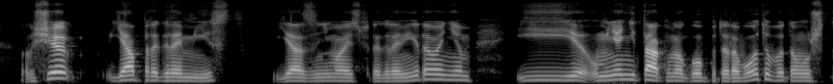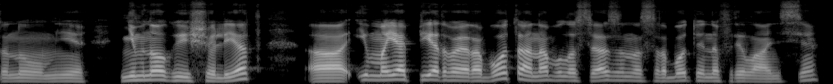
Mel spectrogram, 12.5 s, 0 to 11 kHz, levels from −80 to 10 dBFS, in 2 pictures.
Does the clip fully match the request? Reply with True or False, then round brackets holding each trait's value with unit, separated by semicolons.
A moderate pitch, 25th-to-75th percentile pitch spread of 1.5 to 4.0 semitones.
False (150 Hz; 4.4 semitones)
